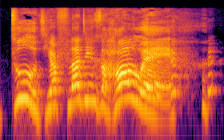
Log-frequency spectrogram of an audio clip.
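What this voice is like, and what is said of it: Put-on German accent, yelling. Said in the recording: “a German accent yell ... I like your German accent.”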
